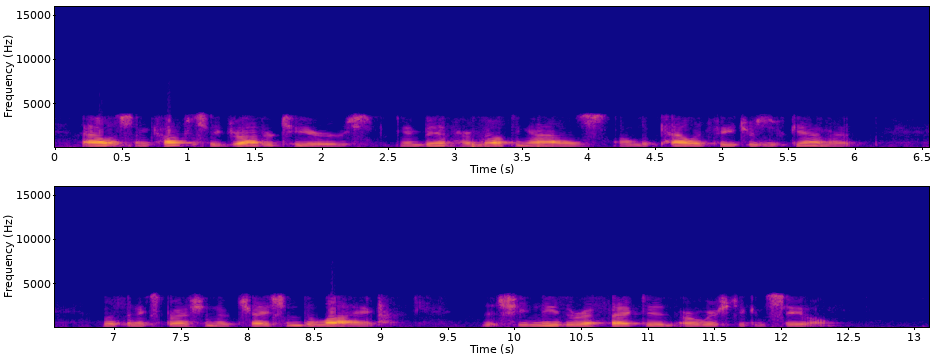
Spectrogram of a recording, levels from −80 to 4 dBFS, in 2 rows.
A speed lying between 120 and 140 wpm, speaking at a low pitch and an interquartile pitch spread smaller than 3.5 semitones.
Yes: slow, 135 wpm; low, 115 Hz; average, 2.7 semitones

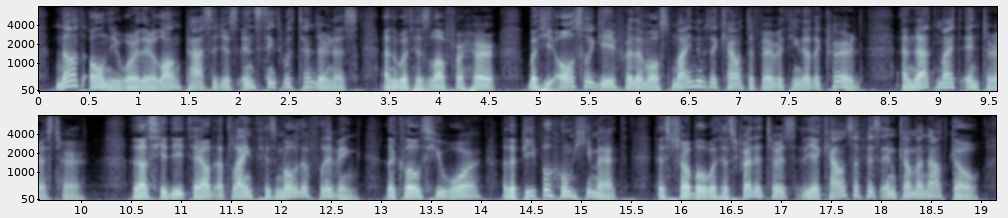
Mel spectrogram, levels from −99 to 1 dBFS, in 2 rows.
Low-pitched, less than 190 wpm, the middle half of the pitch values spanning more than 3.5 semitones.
No: low, 120 Hz; average, 195 wpm; average, 4.3 semitones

